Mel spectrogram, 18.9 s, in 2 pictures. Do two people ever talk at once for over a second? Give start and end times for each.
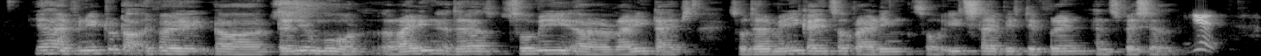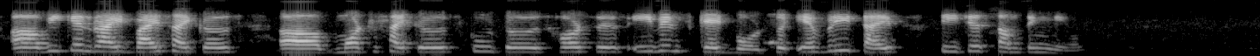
none

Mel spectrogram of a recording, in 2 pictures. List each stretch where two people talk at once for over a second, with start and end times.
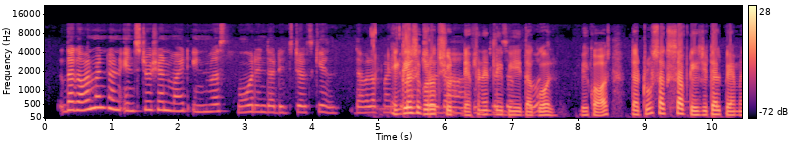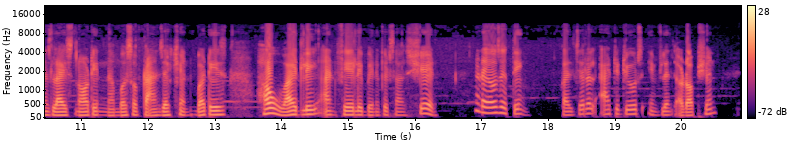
5.2-7.5

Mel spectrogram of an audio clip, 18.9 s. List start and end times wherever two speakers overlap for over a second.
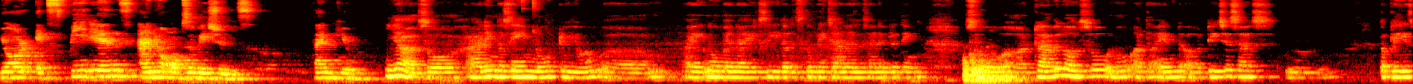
none

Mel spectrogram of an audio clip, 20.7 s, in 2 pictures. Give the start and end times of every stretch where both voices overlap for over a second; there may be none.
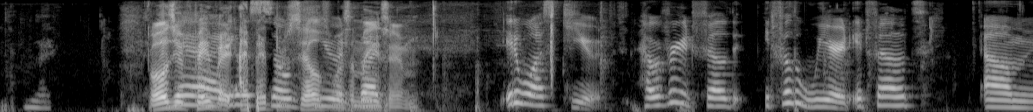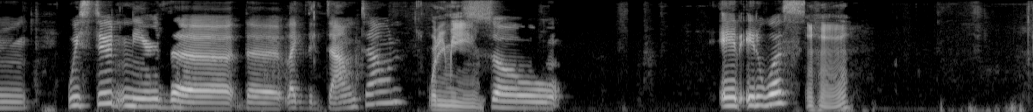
1.7-3.8

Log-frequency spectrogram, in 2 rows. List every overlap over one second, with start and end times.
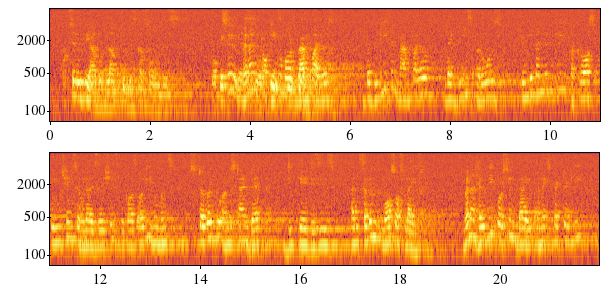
3.4-5.3

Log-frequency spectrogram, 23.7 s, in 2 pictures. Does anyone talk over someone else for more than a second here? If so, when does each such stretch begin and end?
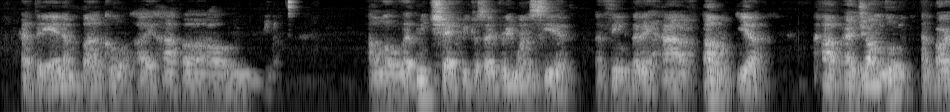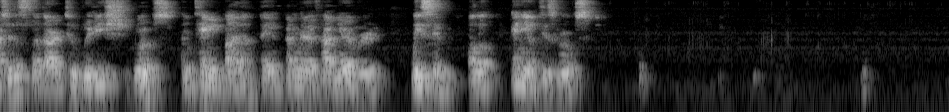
none

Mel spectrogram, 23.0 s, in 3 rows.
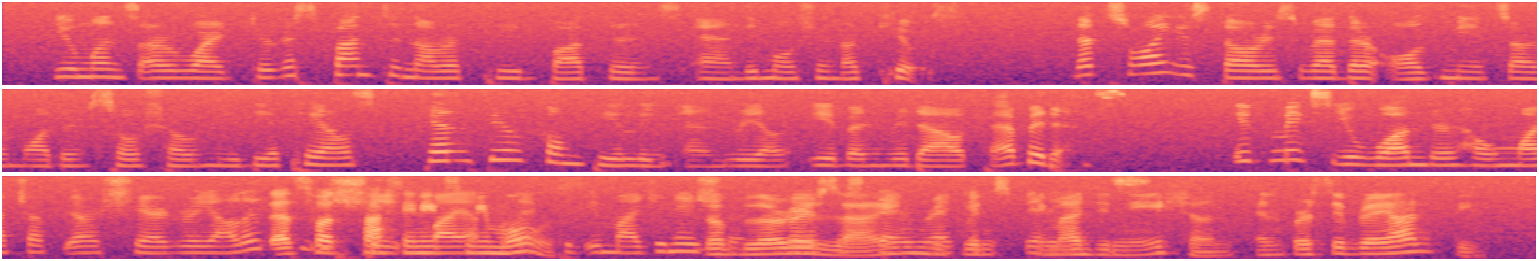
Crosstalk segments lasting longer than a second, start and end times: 16.8-18.2, 18.8-21.1

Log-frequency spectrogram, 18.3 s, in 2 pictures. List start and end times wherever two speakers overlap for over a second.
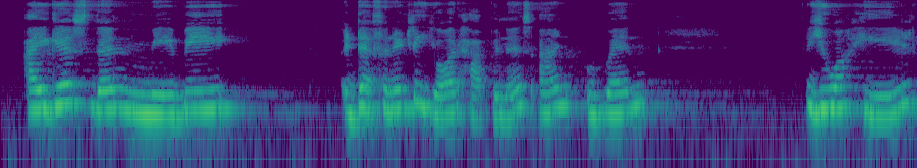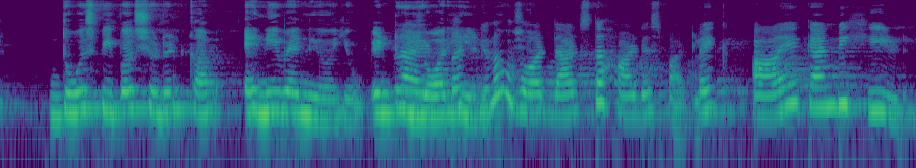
13.1-14.6

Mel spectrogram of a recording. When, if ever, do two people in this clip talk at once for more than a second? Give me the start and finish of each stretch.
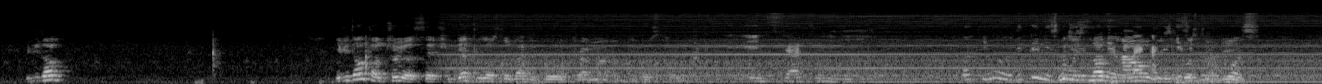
10.6-12.5

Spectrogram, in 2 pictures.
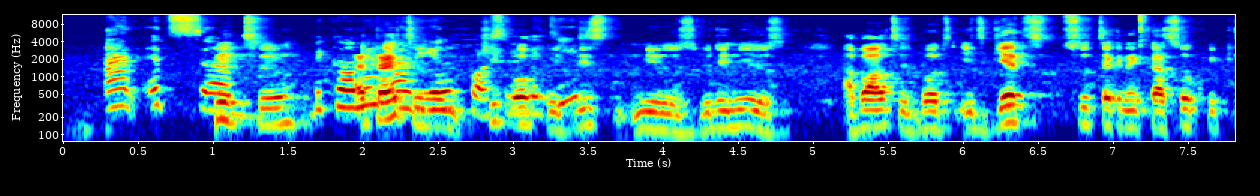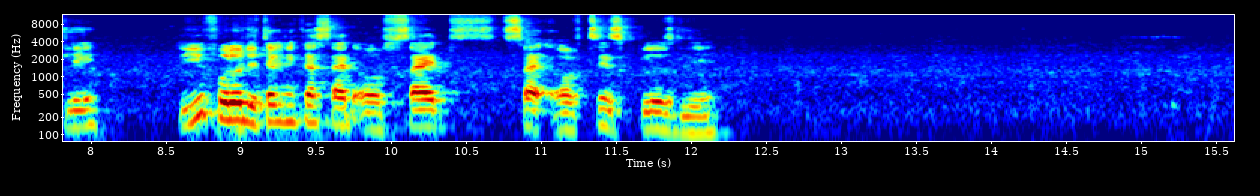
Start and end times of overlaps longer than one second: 1.9-3.4

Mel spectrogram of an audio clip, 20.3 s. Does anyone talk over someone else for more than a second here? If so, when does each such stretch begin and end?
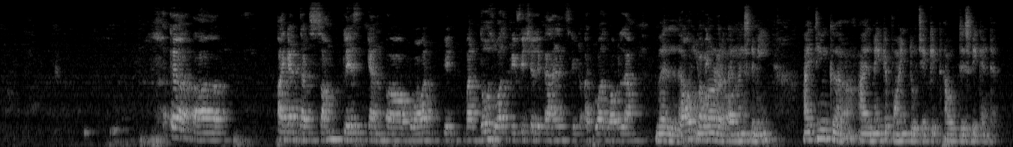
13.6-14.9

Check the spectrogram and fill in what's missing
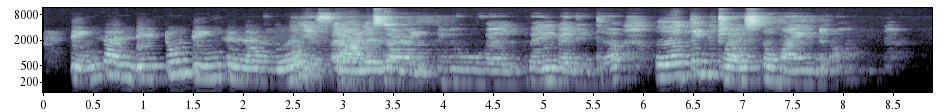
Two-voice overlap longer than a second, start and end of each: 2.4-3.8

